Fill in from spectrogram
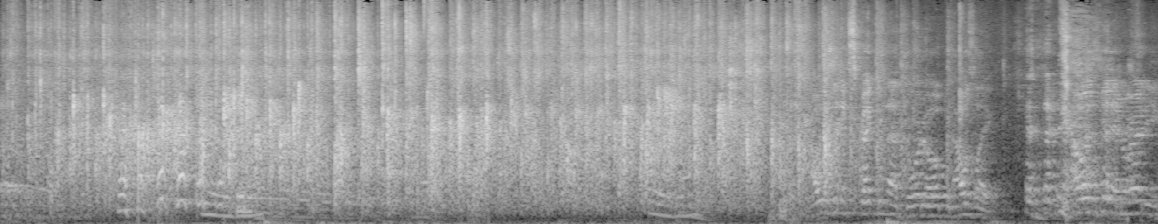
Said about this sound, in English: Let's give it a big round of applause to Kenz.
